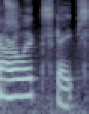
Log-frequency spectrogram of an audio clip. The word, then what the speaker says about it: garlic scapes: With how do you pronounce it? Scapes? Garlic scapes.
